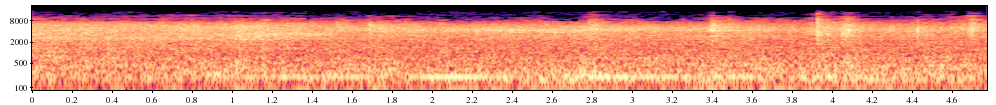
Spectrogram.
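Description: The traction motors of an electric locomotive hum.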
